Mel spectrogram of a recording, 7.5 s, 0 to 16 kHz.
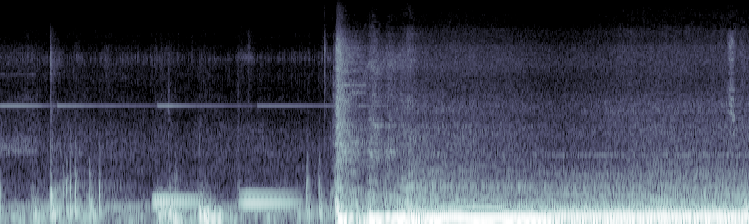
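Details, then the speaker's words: Mazdaspeed3 right after spark plug replacement: a few quiet knocks, then the engine starts right up and settles into a smooth, even, steady low idle with no misses; normal start and idle. "it started right up and idle is nice and smooth so that's how you can know that everything was done properly"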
